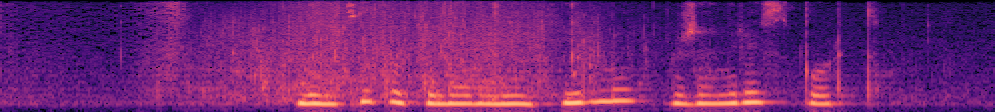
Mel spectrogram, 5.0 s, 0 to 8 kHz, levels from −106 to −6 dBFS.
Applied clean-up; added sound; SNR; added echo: none; Water / Splash, splatter; 14 dB; none.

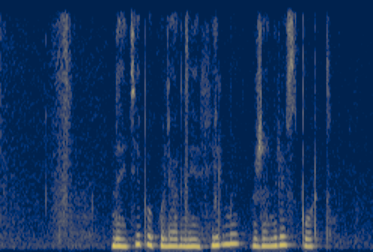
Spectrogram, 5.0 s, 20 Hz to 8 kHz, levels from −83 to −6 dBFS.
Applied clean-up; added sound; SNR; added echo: none; none; none; none.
